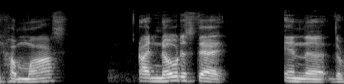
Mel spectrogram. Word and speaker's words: Hamas: If you say it correctly, it's Hamas.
